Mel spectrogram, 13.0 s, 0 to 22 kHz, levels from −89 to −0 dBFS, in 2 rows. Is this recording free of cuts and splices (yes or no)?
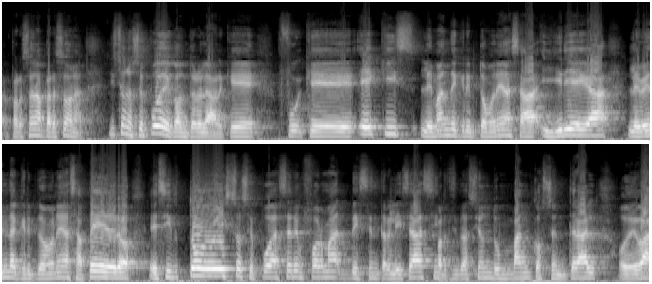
no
